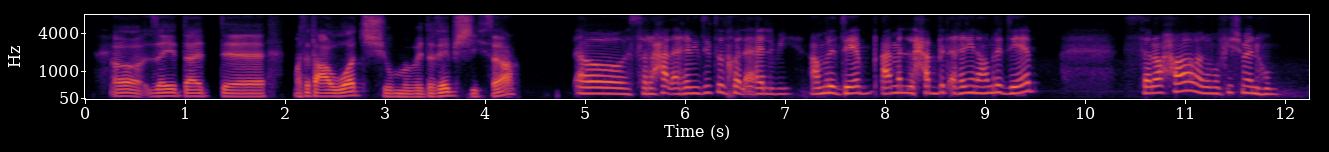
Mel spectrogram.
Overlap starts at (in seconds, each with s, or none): none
